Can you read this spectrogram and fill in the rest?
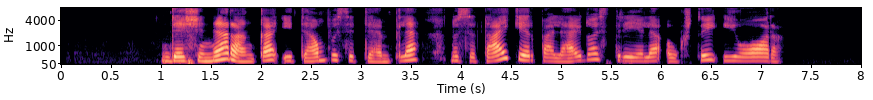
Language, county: Lithuanian, Šiauliai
